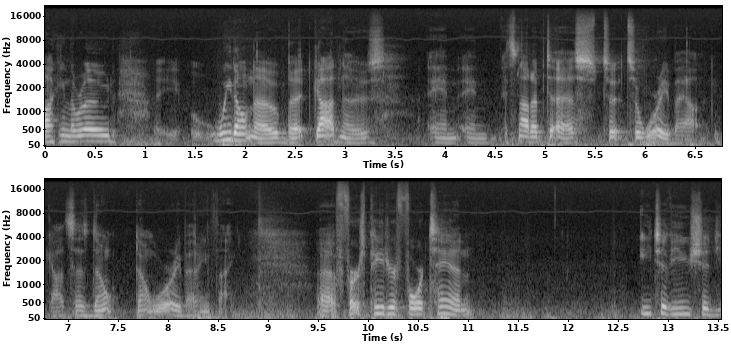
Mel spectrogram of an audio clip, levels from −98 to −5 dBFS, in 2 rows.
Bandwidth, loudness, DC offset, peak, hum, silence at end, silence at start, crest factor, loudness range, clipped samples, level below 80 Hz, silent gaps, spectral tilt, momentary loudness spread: over 20 kHz; -34 LUFS; under 0.1%; -14 dBFS; none; 0 s; 0 s; 22 dB; 5 LU; under 0.1%; -50 dBFS; none; -4.5 dB/octave; 21 LU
